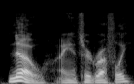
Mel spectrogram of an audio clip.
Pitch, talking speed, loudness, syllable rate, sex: 100 Hz, 180 wpm, -20 LUFS, 6.3 syllables/s, male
